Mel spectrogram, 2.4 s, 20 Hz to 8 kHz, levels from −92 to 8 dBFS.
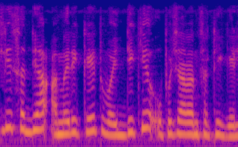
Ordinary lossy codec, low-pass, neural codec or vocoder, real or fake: Opus, 24 kbps; 7.2 kHz; none; real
